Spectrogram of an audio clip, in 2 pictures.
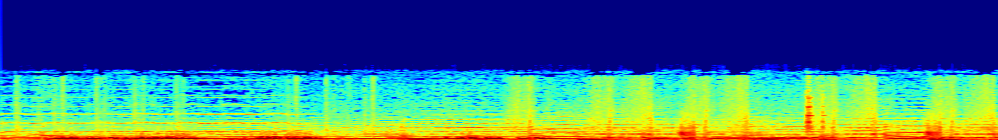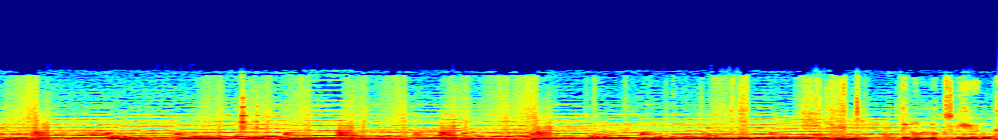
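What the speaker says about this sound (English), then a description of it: "Ah, the pigeons obviously like this dish vent." In the remastered Grim Fandango, pigeons gathered at a dish vent coo again and again over a constant game music bed, staying moderately loud throughout, with a voice talking over them at times.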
